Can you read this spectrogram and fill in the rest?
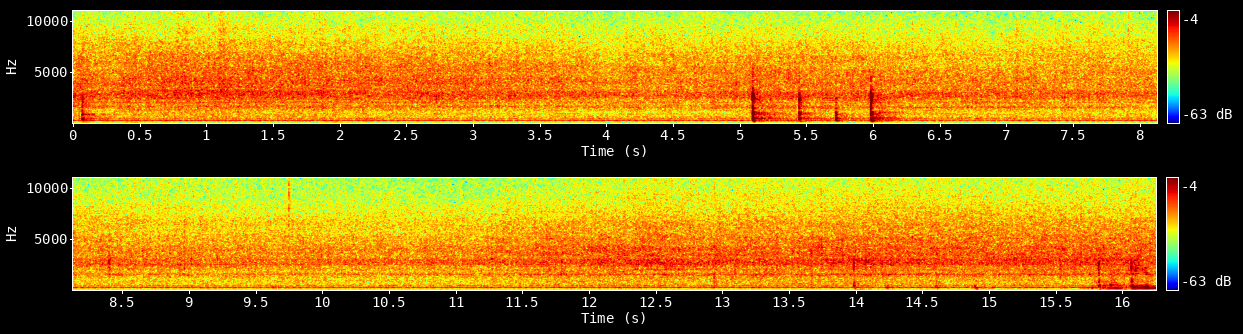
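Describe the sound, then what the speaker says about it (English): Leeks frying gently in a pan for a beef pie filling: a quiet, steady sizzle with a faint hum beneath it, broken around the middle by a few sharp clicks or stirring knocks. "We want to let that fry for a minute or two till they start going that glassy colour."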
